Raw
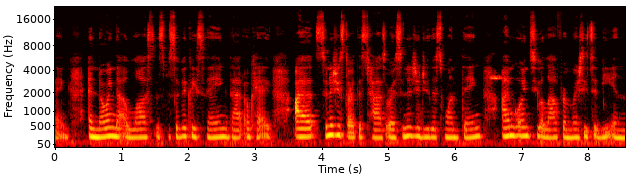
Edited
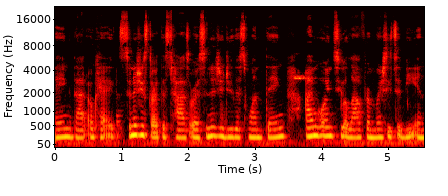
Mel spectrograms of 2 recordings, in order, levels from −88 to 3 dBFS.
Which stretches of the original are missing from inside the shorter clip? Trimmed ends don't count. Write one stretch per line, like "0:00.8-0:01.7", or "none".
0:03.3-0:03.9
